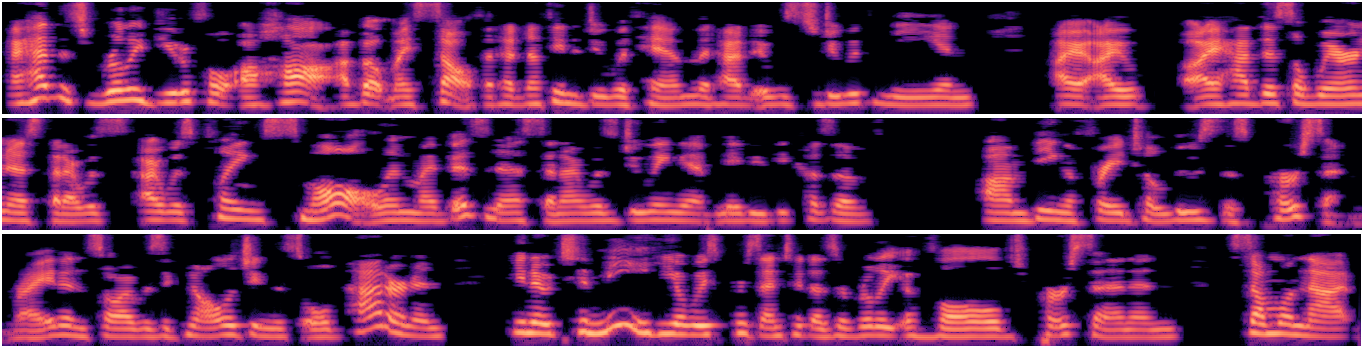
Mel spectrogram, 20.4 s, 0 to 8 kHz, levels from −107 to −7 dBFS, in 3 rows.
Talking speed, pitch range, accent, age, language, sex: 235 wpm, 170-210 Hz, American, 30-49, English, female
